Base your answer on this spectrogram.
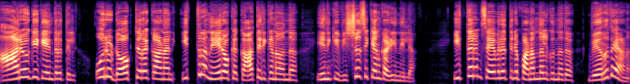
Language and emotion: Malayalam, angry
